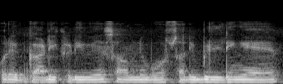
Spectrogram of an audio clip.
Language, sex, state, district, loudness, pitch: Hindi, male, Uttar Pradesh, Shamli, -13 LUFS, 110 Hz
